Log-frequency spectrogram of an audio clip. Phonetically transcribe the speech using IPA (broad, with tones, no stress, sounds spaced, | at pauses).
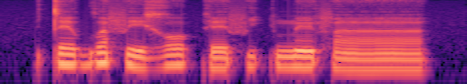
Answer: t ɛ˧ ɡʷ a˦ f e˨ ɣ ɔ˦˨ k ɛ˧ f i˧ k m ɛ̃˦ f aː˧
